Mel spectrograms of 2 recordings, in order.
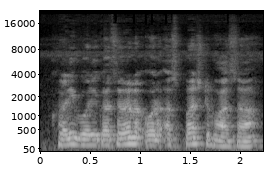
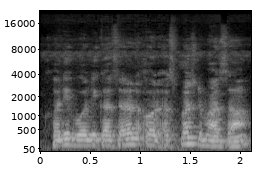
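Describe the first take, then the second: Both takes have the same delivery.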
